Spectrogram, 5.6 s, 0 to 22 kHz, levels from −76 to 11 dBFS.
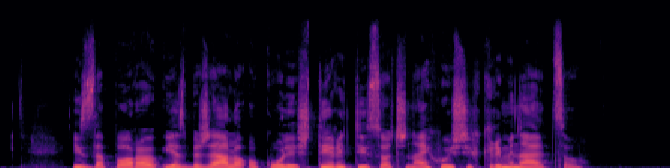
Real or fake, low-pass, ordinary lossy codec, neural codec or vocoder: real; 19.8 kHz; none; none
